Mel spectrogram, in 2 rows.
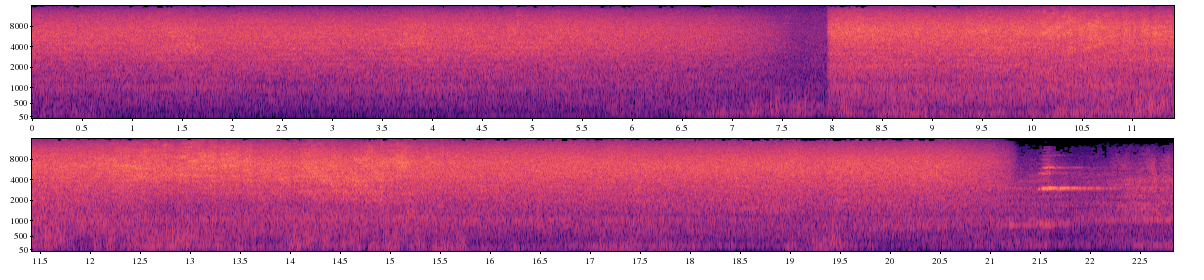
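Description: Steam-hauled train with the Hunslet Austerity No. 22 and Hudswell Clarke 0-6-0 saddle tank Wissington: a steady hiss of steam over the rumble of the train. The sound cuts abruptly louder about eight seconds in, then cuts again near the end to quieter sound with a few brief high tones.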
